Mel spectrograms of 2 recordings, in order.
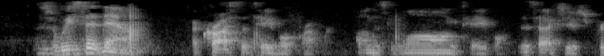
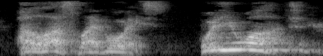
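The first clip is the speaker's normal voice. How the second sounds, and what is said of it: Hoarse quoted voice. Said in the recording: “hoarse voice”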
